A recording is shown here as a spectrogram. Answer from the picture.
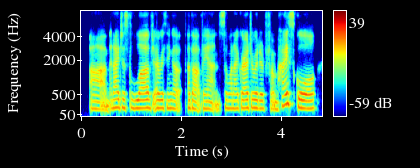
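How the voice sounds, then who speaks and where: Against a quiet background, a woman with a normal speaking voice and an American accent talks at a moderate pace and medium pitch. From US South, Georgia (Cobb County near Atlanta). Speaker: music professor and band conductor. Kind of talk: casual interview.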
